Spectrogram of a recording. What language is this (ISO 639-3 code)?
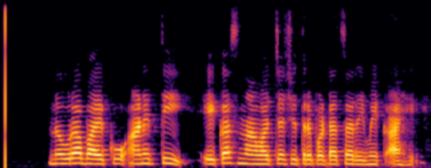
mar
